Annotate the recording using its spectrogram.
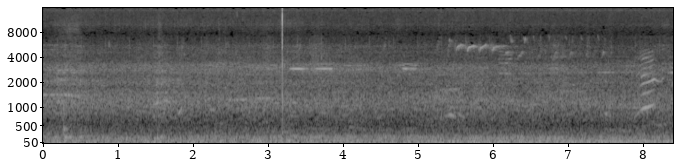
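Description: Steady low rumble of a distant WDP4D diesel locomotive, an EMD two-stroke, moving slowly while hauling its train. A few faint bird chirps come in around the middle, and there is one sharp click about three seconds in.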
